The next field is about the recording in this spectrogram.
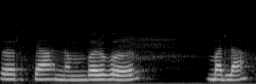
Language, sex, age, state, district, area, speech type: Marathi, female, 45-60, Maharashtra, Hingoli, urban, spontaneous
